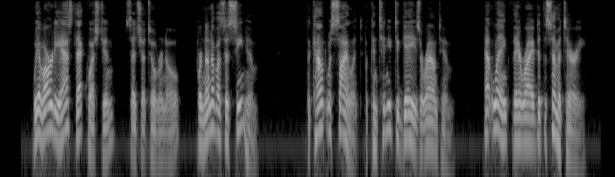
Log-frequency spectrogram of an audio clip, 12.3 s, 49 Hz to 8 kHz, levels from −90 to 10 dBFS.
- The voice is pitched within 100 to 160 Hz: Yes, medium, 140 Hz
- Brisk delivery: No, average, 160 wpm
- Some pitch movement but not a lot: No, wide, 6.6 semitones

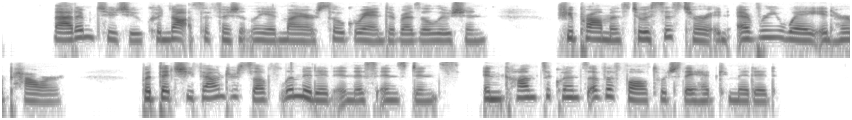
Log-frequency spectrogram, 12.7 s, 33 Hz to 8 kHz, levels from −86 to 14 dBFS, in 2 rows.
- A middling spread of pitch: Yes, average, 3.6 semitones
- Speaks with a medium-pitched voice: No, high, 195 Hz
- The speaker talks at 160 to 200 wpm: Yes, average, 190 wpm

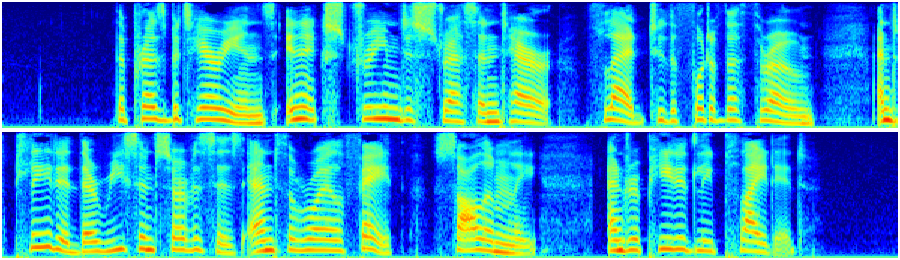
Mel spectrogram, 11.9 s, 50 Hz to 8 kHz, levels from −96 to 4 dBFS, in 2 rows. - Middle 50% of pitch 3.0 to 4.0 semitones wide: Yes, average, 3.5 semitones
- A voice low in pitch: No, high, 240 Hz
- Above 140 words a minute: No, slow, 135 wpm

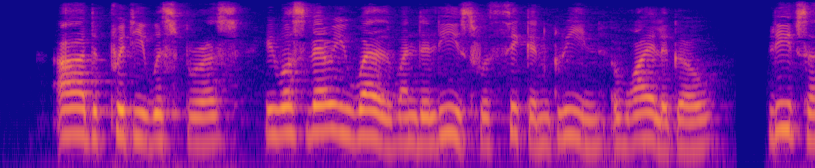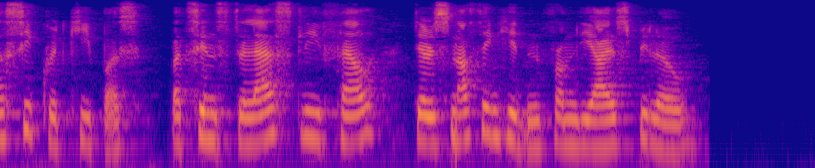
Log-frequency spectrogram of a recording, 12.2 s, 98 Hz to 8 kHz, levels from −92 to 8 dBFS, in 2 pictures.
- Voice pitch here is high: Yes, high, 200 Hz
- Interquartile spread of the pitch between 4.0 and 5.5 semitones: No, average, 3.3 semitones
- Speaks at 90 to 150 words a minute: No, average, 170 wpm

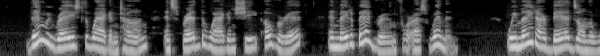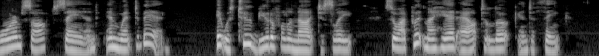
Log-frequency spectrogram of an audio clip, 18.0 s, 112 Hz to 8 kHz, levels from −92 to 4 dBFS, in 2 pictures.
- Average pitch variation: Yes, average, 4.0 semitones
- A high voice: Yes, high, 205 Hz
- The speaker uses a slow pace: No, average, 175 wpm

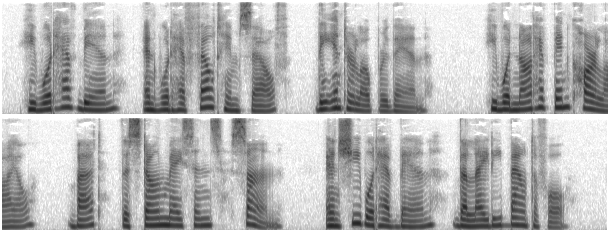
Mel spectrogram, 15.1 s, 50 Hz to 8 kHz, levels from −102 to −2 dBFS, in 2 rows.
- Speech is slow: Yes, slow, 125 wpm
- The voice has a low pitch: No, medium, 175 Hz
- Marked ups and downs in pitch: No, average, 3.4 semitones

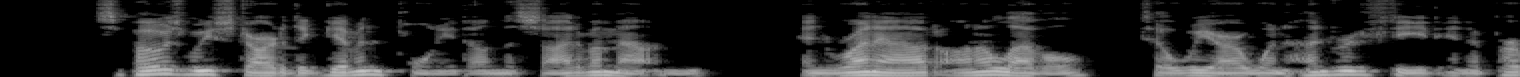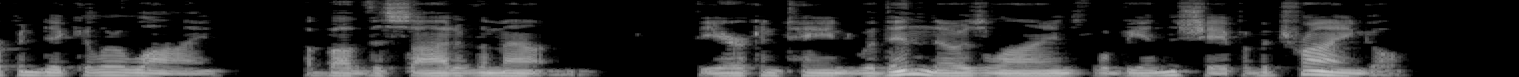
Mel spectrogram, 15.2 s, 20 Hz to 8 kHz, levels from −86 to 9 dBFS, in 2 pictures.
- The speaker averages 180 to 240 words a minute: Yes, average, 190 wpm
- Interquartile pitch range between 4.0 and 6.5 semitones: No, average, 3.0 semitones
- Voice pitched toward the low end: Yes, very low, 95 Hz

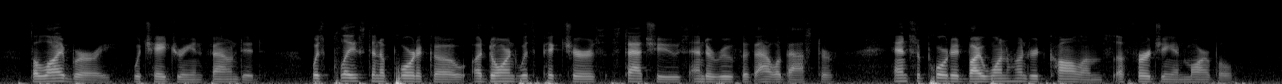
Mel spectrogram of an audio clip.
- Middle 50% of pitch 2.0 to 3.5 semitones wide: Yes, average, 3.1 semitones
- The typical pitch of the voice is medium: No, low, 125 Hz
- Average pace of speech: No, slow, 130 wpm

